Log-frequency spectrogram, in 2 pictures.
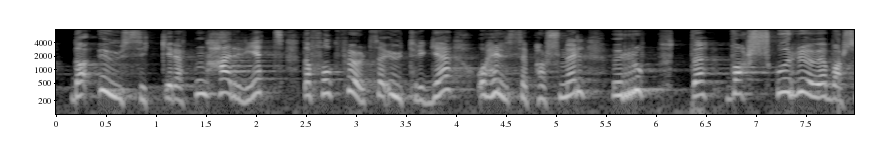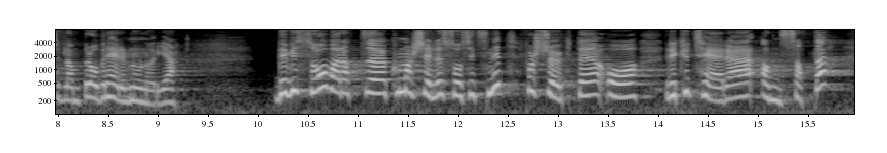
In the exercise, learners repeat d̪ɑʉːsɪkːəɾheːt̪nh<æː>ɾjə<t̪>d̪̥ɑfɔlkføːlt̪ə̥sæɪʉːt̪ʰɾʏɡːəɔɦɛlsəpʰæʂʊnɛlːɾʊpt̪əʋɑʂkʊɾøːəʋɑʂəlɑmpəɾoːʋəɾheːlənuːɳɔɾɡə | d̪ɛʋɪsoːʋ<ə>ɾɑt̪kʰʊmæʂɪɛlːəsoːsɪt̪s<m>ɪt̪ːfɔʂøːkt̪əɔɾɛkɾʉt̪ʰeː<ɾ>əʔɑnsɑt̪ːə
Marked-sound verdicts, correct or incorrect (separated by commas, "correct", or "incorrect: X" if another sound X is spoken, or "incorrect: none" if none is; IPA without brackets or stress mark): incorrect: æ, correct, incorrect: ɑ, incorrect: n, correct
